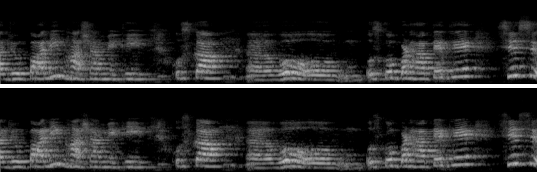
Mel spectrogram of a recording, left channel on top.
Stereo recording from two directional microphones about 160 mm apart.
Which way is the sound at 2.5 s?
30° left (ahead or behind).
